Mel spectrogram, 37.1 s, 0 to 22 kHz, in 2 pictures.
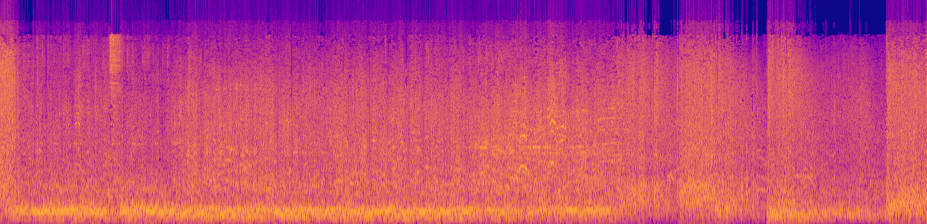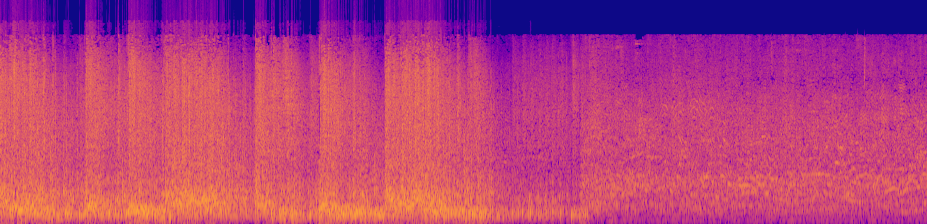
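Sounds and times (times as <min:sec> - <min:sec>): fireworks bangs and crackle: 0:00.0 - 0:37.0.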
